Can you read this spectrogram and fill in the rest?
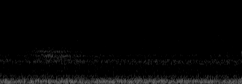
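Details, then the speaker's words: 2013 Kia Rio 3 heater blower fan, after removal, dust cleaning and lubrication to cure squeaking on first speed: soft, steady low hum, barely audible, no squeal. "ходит там вертится крутится вентилятор"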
